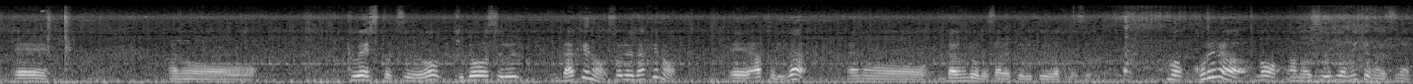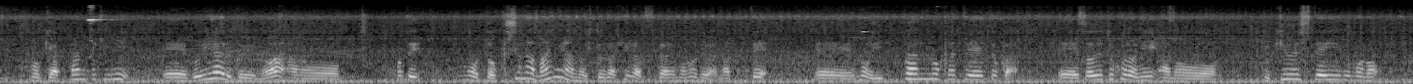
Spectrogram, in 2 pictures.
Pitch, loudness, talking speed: 135 Hz, -20 LUFS, 300 characters per minute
